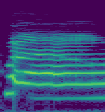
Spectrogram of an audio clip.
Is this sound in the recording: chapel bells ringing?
no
